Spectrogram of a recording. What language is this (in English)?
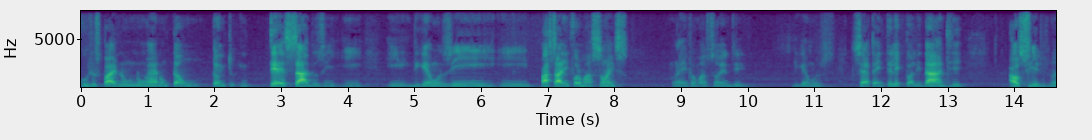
Portuguese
